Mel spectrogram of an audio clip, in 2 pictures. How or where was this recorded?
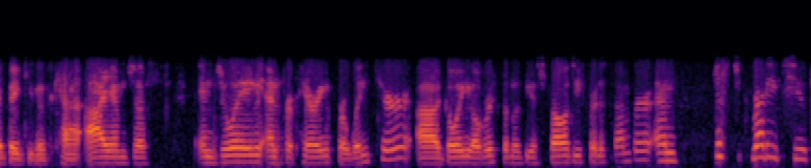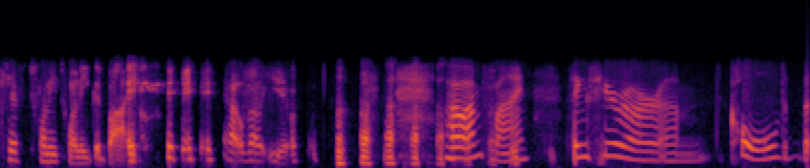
phone line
